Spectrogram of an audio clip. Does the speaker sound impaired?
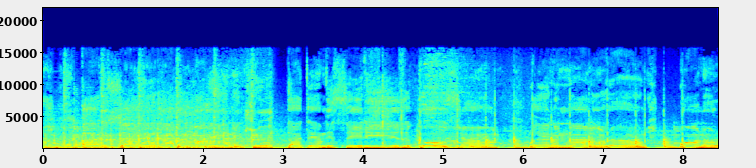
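No.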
